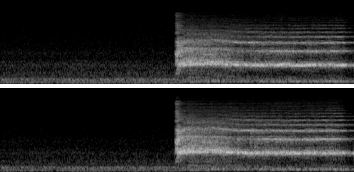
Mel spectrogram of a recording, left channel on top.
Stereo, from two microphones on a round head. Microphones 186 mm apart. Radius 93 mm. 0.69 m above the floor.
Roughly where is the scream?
Right.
